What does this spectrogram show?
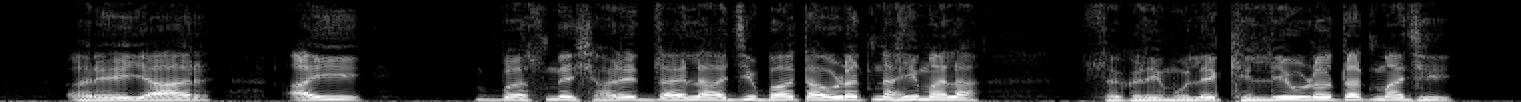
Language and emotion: Marathi, fearful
